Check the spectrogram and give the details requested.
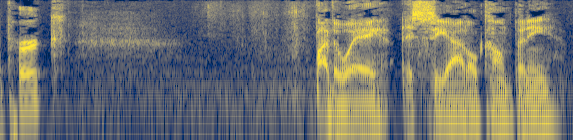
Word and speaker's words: Pirq: i RQ p i RQ sounds like a perk by the way Seattle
